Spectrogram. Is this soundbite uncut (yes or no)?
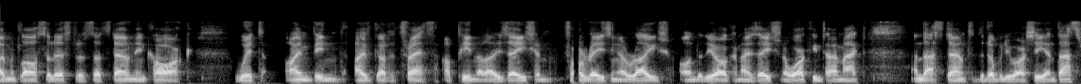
yes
